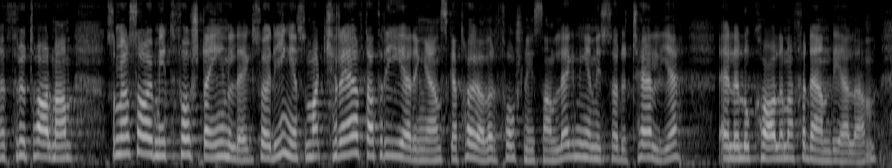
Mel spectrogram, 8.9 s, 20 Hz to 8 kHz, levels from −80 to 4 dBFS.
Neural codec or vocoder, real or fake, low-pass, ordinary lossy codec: codec, 16 kHz, 16 kbps, FreqCodec, larger model; fake; none; none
